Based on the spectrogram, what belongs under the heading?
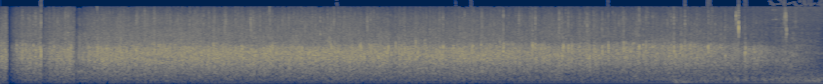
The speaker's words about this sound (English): Please join me in a warm round of applause for each of today's candidates.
